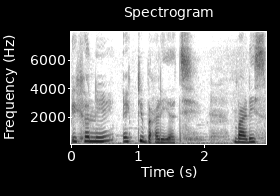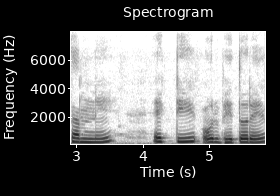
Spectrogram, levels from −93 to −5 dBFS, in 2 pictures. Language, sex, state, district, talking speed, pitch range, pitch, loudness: Bengali, female, West Bengal, Paschim Medinipur, 95 wpm, 240-285 Hz, 260 Hz, -24 LUFS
